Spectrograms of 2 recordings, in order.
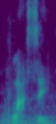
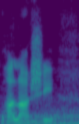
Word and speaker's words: Palashi: The illustrations around the back of him in the mango tope the night before the Battle of Plassey, which is actually a British mispronunciation of Palashi, another one about lifting the siege of Arcot, and so on, and many other magnificent military feats.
